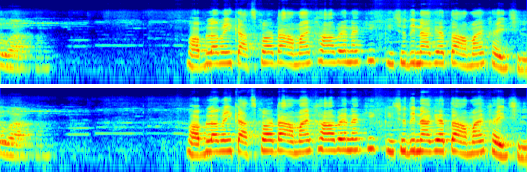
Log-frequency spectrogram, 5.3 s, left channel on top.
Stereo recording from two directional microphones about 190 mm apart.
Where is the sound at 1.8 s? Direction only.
10° right (ahead or behind).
